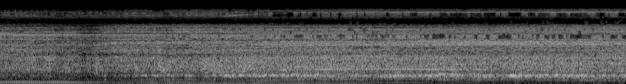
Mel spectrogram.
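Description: Crawler bulldozer's diesel engine running under load as its blade pushes soil. A steady mechanical noise.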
